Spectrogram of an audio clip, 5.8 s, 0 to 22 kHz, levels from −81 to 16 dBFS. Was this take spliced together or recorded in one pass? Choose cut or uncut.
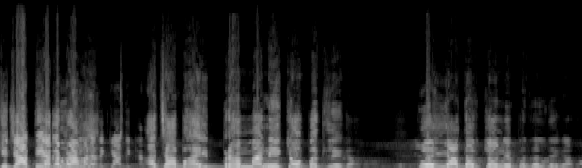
uncut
